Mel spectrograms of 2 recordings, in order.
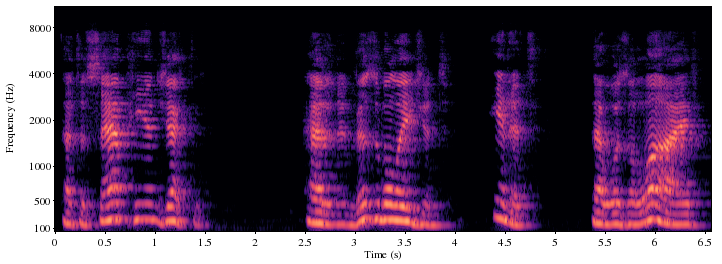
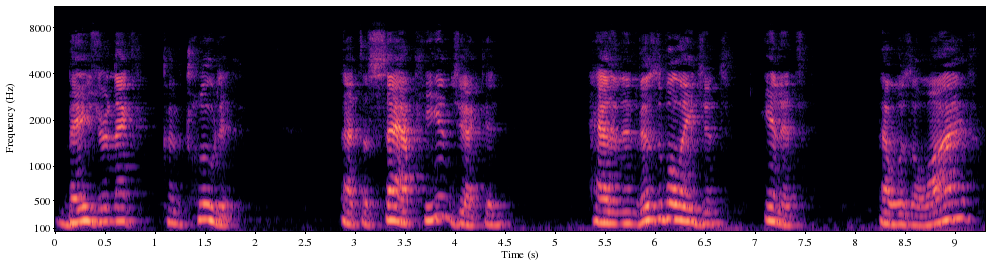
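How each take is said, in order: First: It is said at a normal pace. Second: It is said slowly and deliberately.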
